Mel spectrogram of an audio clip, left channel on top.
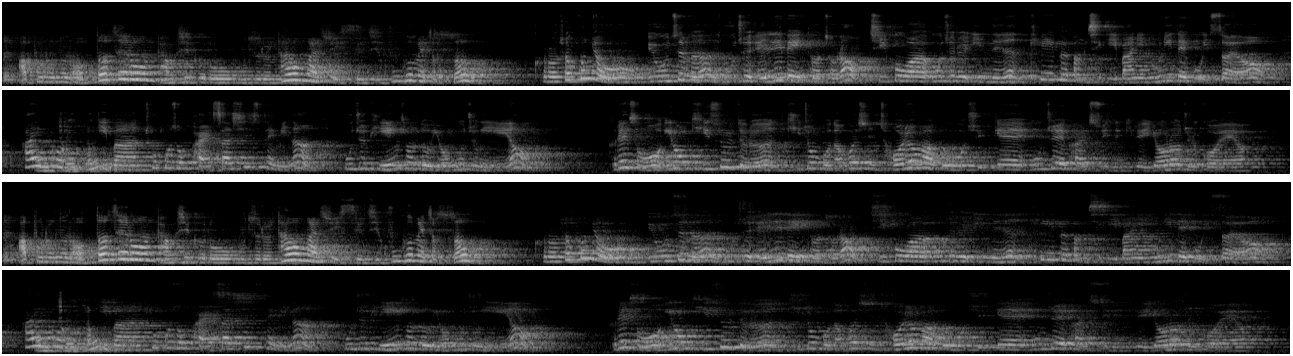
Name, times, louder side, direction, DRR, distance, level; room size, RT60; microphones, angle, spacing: voice 1, 0.0-4.8 13.2-13.4 13.7-14.0, right 1 dB, 25° right, 3 dB, 3.5 m, -27 dB
voice 2, 5.3-12.7 13.1-16.0 16.3-18.2 19.0-25.3, left 1 dB, 80° left, 1 dB, 5.7 m, -30 dB
27.0 x 24.0 x 8.5 m, 1.3 s
head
